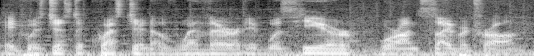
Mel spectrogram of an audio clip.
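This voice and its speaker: Battle-weary robot commander, bottomless low pitch, stoic, solemn, comic dub drama, music underneath. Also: male voice, steady tone, normal speed. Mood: firm, commanding. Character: weary, stoic male robot commander, grave and self-doubting.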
